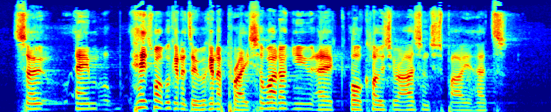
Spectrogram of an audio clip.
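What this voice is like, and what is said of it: Speaks with a noticeable accent. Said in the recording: “my accent”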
